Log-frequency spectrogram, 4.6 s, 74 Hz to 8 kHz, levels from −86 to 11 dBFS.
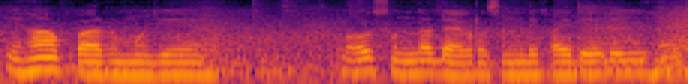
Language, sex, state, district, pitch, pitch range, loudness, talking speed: Hindi, male, Uttar Pradesh, Saharanpur, 135 Hz, 130-145 Hz, -18 LUFS, 130 wpm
